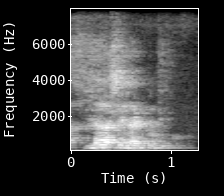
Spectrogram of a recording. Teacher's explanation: क्योंकि ल को बोलते समय हमारी जीभ के दोनों साइड के भागों से वायु बाहर निकलती है। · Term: पार्श्विक व्यंजन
